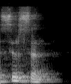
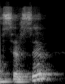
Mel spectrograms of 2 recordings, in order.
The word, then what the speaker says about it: سرسر: Sirsir, there is no vowel. Now, here, the language has opted for the selection of r, which is the liquid, okay, to be the peak of the syllable.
